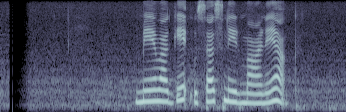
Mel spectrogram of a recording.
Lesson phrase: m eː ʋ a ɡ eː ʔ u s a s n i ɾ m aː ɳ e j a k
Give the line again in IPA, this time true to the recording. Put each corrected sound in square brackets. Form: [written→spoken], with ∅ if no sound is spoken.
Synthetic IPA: m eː ʋ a ɡ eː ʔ u s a s n i ɾ m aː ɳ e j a k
